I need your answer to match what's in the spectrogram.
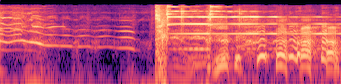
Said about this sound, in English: Okay. The double bell.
